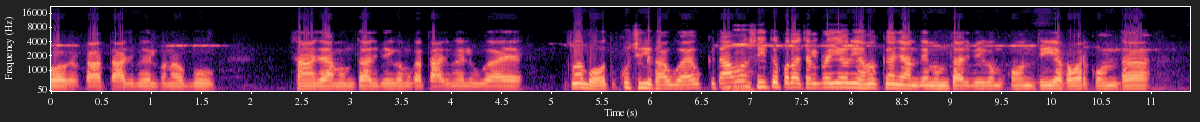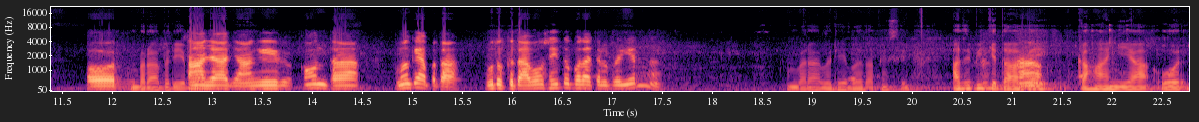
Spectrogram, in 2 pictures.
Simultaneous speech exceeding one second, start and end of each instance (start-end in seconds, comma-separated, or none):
none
